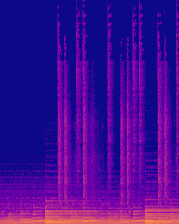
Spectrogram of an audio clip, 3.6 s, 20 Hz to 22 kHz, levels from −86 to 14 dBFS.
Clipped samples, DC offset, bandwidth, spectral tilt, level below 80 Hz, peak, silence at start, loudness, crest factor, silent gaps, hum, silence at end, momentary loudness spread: under 0.1%; under 0.1%; over 20 kHz; -7.5 dB/octave; -32 dBFS; -2 dBFS; 0 s; -21 LUFS; 18 dB; none; none; 0 s; 8 LU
